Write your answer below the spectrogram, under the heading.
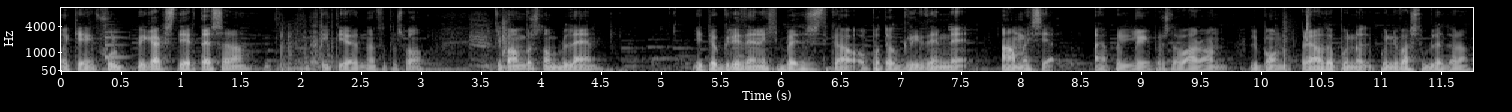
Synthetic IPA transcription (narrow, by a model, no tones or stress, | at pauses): o̞ce̞jfulpikɐkst̪ieɾt̪e̞seɾɐt̪it̪ieɾet̪enɐft̪ot̪eospɐðon | ce̞pɐmepɾost̪o̞mble̞ | ʝɐt̪ioɡɾiðeneçibet̪iosiɐst̪ikɐʔo̰po̞t̪e̞o̞ɡɾiðe̞nine̞ | ɐmesiɐpilipɾo̞st̪ovɐɾo̞nlipo̞npɾenɐðopinepuineivɐsi̥st̪iblet̪o̞ɾɐ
